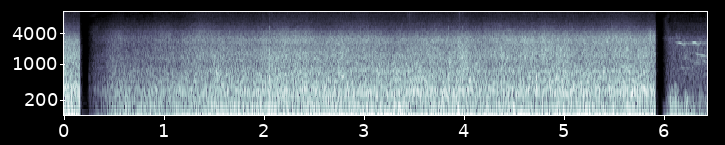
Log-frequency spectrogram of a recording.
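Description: Strong, steady wind on an island in Coron, Philippines roars across the microphone, buffeting it continuously with a low rumble, briefly dropping out near the end.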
